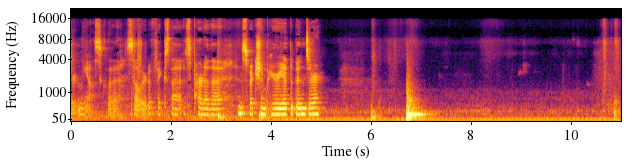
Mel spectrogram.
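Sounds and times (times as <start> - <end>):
hollow thump with low ring: 6.7 - 7.4.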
